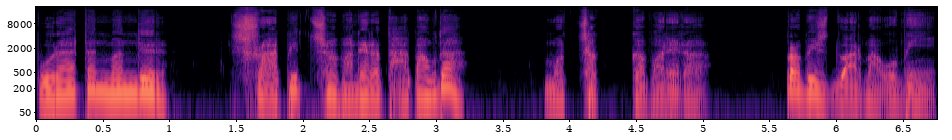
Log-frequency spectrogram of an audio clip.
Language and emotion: Nepali, fearful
